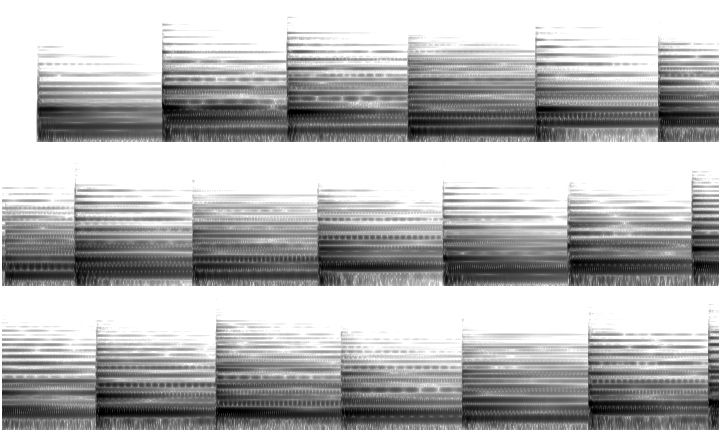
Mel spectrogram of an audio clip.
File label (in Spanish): Posiciones de los acordes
